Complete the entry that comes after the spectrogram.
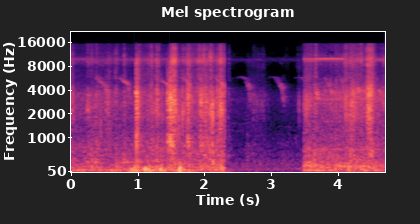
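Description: Small bird chirping over and over in short, falling, high chirps, with a few brief rustles. The sound cuts out for about a second midway, then the chirping carries on.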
